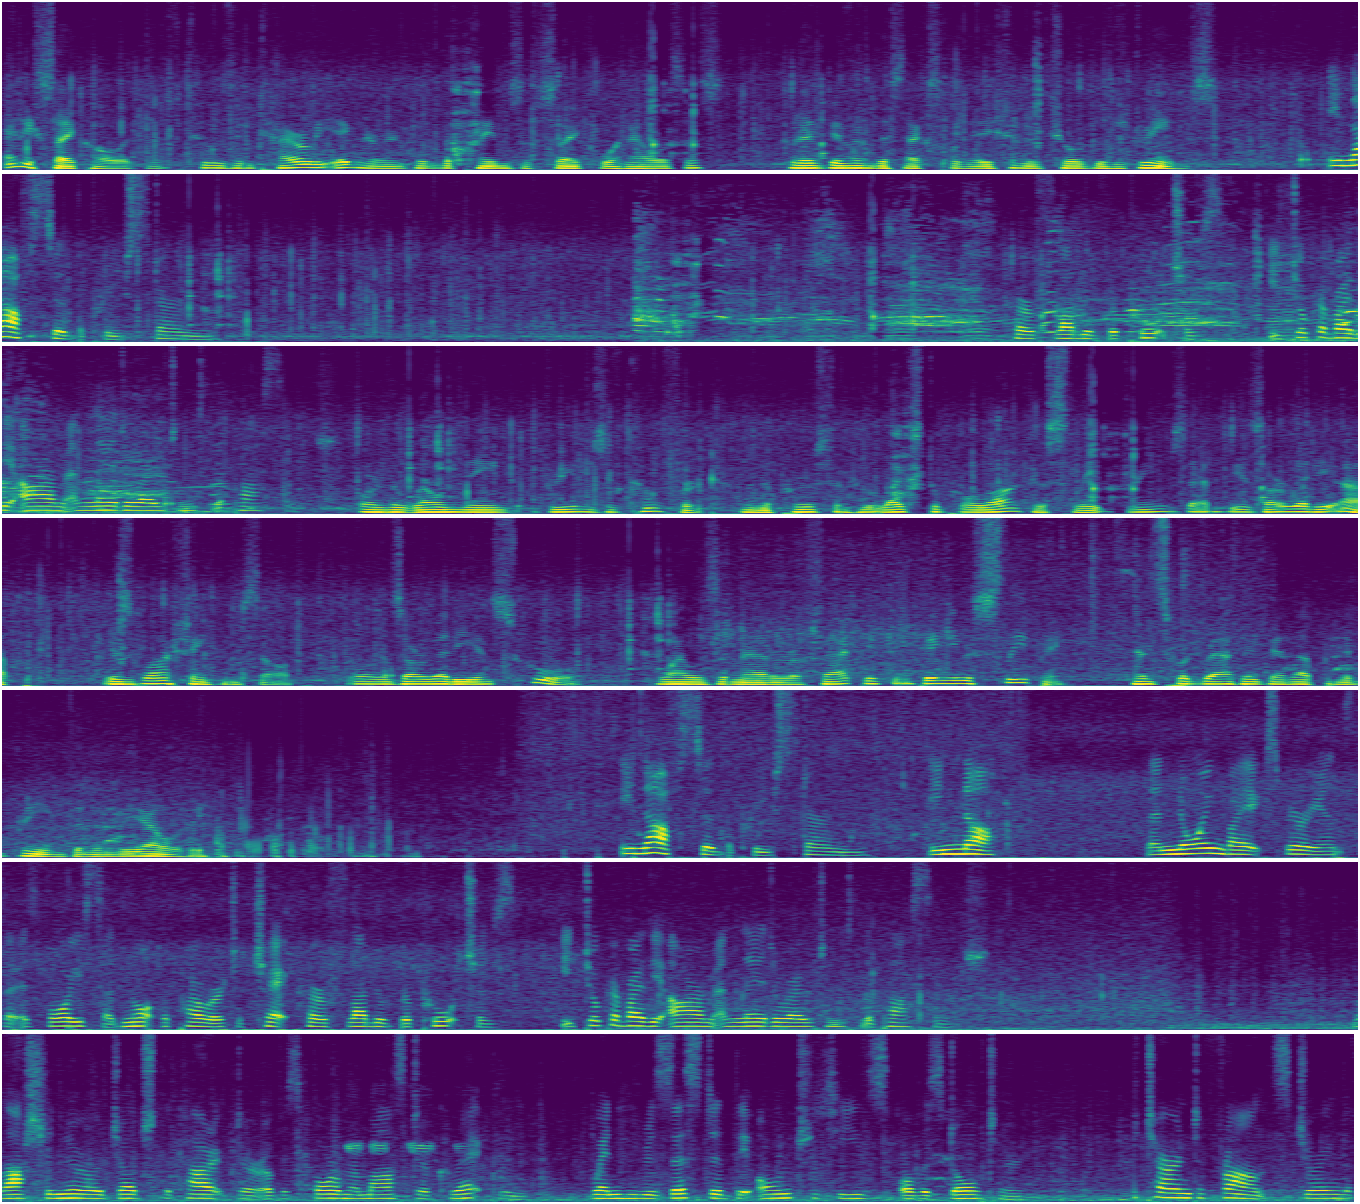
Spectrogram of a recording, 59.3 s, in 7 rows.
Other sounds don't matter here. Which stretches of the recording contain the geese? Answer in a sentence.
The geese can be heard from 12.4 to 18.4 s.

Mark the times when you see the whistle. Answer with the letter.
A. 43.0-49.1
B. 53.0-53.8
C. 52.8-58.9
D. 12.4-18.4
B.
